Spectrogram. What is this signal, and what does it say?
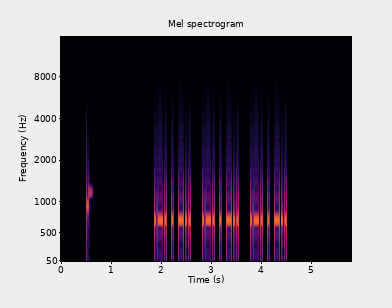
Morse code, heard as a keyed tone, about 34 wpm, 700 Hz. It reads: RED RED RED
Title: Top 500 Words Repeated 35wpm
